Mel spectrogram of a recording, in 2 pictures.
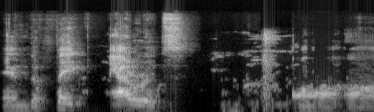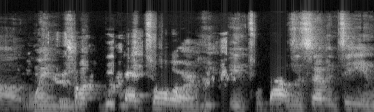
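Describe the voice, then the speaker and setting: A man's voice: medium pitch, slight background noise, rough recording. Rambling, emphatic man in casual chat.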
